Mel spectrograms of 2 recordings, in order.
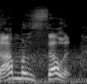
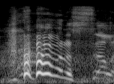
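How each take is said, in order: First: Said in the usual way. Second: High, giggly repeat; tickled, laughter in the words; laughing. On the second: Real, not acted. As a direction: say it through a laugh. Laughing repeat of plan to sell.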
